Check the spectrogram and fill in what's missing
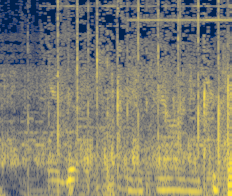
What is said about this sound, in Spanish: Por favor, fuerte aplauso para nuestro grupo de cabecera.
